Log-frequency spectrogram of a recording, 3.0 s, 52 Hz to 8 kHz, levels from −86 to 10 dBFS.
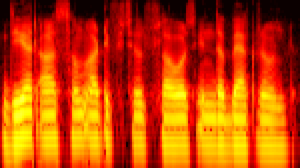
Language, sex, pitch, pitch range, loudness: English, male, 120 Hz, 115-130 Hz, -18 LUFS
